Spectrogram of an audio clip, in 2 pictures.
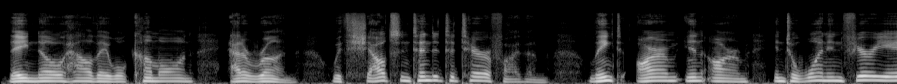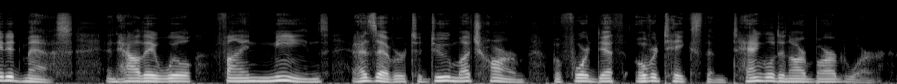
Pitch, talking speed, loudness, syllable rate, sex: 140 Hz, 150 wpm, -18 LUFS, 4.2 syllables/s, male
